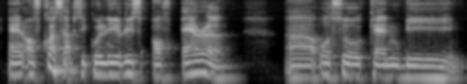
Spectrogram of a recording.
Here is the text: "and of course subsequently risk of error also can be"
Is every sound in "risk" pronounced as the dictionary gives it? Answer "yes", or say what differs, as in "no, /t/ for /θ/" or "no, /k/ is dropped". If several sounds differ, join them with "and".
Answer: no, /k/ is dropped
